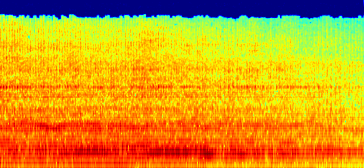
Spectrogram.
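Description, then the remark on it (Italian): A loud, steady motor whine of a leaf blower drones, layered over a continuous rumble of street traffic, holding level before easing slightly near the end, as the first trees begin to lose their leaves. “Intanto i primi alberi cominciano a perdere le foglie, il rumore dei primi soffiatori si sovrappone a quello del traffico.”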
